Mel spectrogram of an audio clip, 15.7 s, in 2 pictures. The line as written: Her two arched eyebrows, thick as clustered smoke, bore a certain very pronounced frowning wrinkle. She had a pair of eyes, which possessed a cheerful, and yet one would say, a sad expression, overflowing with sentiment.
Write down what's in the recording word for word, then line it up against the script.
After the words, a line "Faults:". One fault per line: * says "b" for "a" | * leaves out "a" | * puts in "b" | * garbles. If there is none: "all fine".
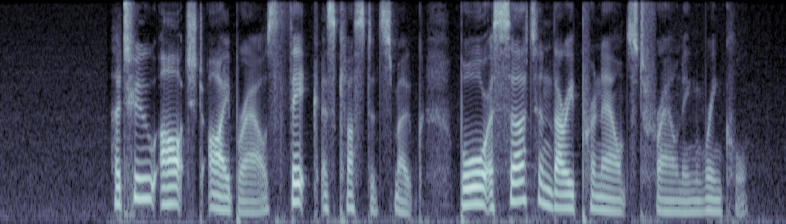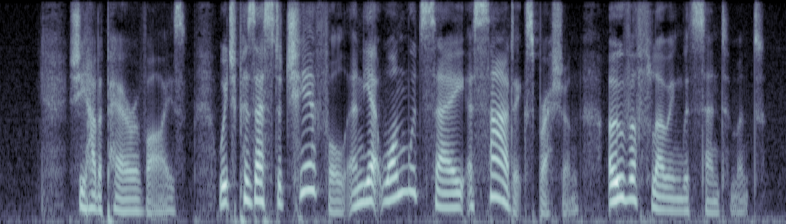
Her two arched eyebrows, thick as clustered smoke, bore a certain very pronounced frowning wrinkle. She had a pair of eyes, which possessed a cheerful, and yet one would say, a sad expression, overflowing with sentiment.
Faults:
all fine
